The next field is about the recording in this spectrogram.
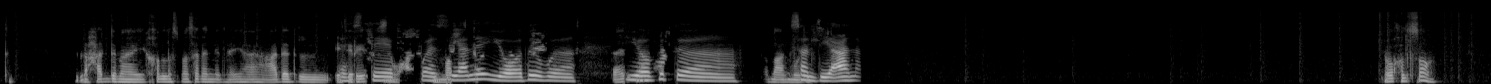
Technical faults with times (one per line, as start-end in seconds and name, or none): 3.66-4.14 echo leak
3.69-6.17 speech suppressed in double talk
4.51-4.58 echo leak
5.32-5.49 echo leak
6.26-6.70 echo leak
7.08-7.73 speech suppressed in double talk
8.17-8.23 echo leak
8.72-8.85 background gated by the echo canceller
